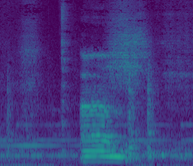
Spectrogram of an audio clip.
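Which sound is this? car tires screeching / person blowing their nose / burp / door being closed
door being closed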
